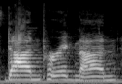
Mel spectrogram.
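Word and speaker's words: Dom Pérignon: Dom Perignon. And that's how it's said later on in the movie.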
